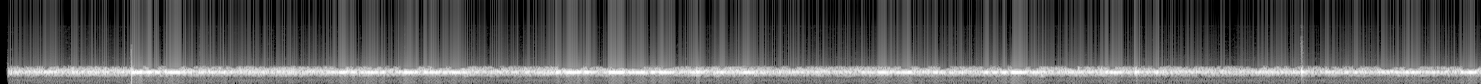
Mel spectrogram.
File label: 80m ssb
